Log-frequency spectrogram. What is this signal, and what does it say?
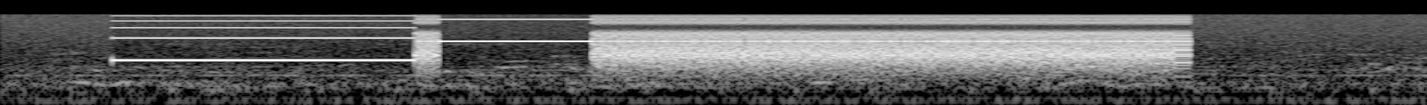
ZX Spectrum tape loading, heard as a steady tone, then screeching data, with the noise of a cafe.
